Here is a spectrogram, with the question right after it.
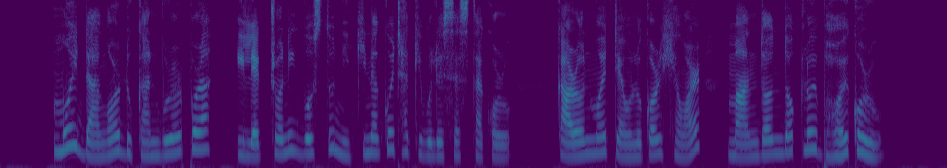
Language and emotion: Assamese, fearful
